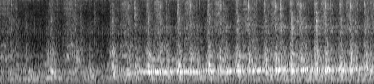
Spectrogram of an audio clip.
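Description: Bernina sewing machine fitted with a walking foot, top stitching laminated cotton at a slow, even pace; a steady close mechanical whir runs continuously after a brief start, with no talking over it.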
